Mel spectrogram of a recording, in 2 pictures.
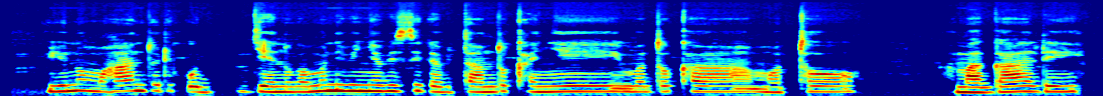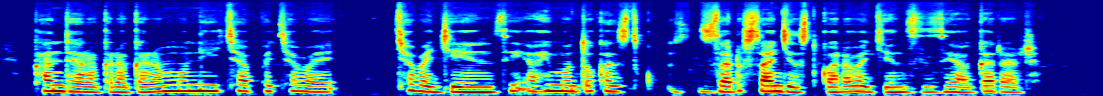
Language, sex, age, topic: Kinyarwanda, female, 25-35, government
